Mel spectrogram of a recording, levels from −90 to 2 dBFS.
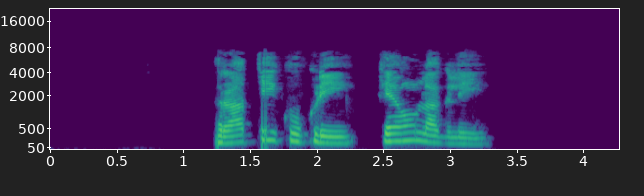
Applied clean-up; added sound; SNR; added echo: neural mask model Resemble Enhance denoiser.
